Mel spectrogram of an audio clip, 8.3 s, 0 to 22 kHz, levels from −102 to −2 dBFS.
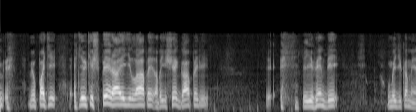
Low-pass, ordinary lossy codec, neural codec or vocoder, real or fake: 7.2 kHz; none; autoencoder, 48 kHz, 128 numbers a frame, DAC-VAE, trained on Japanese speech; fake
